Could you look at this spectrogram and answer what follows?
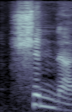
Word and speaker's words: شلنا: دوباره توی ما و شما هم باید حرف وسط حذف بشه، یعنی احنا شلنا، شلنا که به صورت حالا شننا تلفظ میشه، احنا شننا، ما برداشت، ما برداشتیم.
